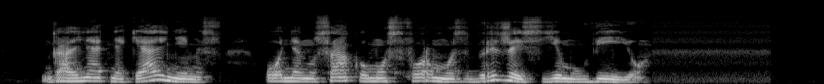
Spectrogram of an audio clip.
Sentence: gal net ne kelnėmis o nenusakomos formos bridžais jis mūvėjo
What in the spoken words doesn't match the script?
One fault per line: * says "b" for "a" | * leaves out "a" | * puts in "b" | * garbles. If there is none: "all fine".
* says "ji" for "jis"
